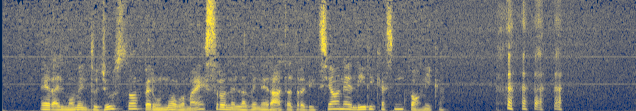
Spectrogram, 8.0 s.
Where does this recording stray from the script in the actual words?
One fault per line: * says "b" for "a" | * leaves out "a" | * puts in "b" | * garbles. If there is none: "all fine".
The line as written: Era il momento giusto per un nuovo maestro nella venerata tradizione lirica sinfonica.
all fine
